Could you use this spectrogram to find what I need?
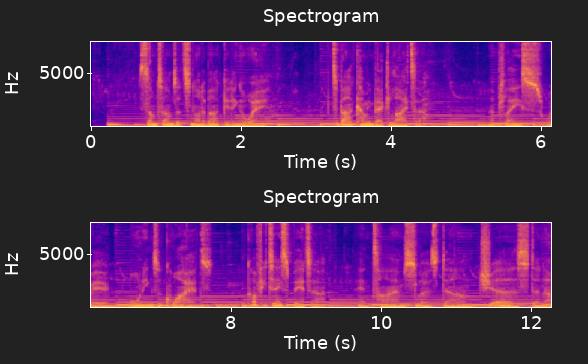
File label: Soft Sell, voiceover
